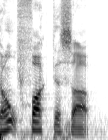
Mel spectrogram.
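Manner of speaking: imitated whisper. Retelling what a drunk father whispered in the ear: imitating a whisper. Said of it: "he leans in and whispers in my ear".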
